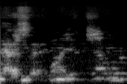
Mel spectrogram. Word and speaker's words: Hesse: It was written by Hermann Hesse. And by the way, please allow me this pronunciation of his last name. I've heard some people say Hesse, but my whole life I've always said Hesse.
